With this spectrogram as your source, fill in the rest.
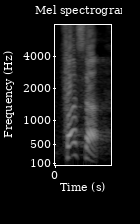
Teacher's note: فَسَتَعْلَمُونَ میں فا کی ادائیگی ہوتی ہے اوپر والے دانتوں کے کنارے, جب نیچے والے ہونٹ کے تر حصے سے لگتے ہیں تو ادا ہوتا ہے فا.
